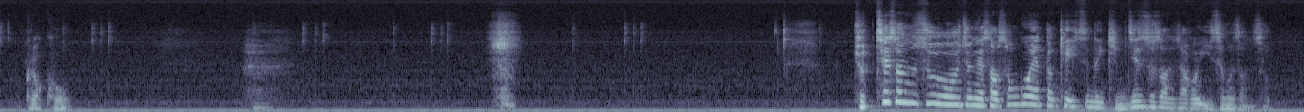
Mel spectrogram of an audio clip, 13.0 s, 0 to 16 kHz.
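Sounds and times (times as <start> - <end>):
low electrical hum: 0.0 - 13.0
keyboard or mouse clicks: 0.9 - 1.2, 3.0 - 4.6, 5.7 - 6.5.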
